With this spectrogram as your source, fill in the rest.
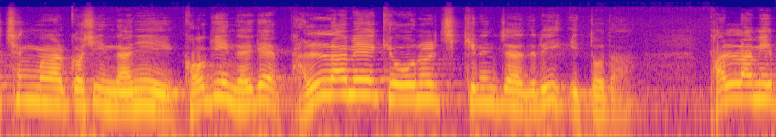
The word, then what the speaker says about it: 발람: 여러분 민수기를 보시면 하나님의 선지자가 나오는데 그 선지자 이름이 발람 선지자입니다. 발람하고 발락이 발음이 비슷하기 때문에 잘 들으셔야 돼요.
